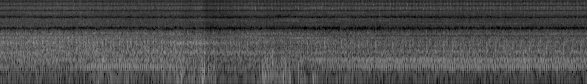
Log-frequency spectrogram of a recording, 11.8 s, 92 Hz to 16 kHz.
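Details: 2005 BMW 325i E46 M54 petrol engine idling steadily with a faint, fairly regular light ticking/tapping, about three per second, which recently started; cause unclear.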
